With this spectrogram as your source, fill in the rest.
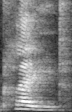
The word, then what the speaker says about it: played: So some of these ED endings have a D sound and some have a T sound at the end. So played, D, played. Watched, T, watched. Asked, T. Carried, D, and talked, T, T. So some have a D and some have a T ending, but they don't have an ed.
